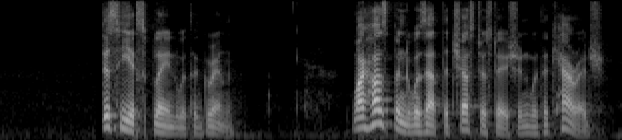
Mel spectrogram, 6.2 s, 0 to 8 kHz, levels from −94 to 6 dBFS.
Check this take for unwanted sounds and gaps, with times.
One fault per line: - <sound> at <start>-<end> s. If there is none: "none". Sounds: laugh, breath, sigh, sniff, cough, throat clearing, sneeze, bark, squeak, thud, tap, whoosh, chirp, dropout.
none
